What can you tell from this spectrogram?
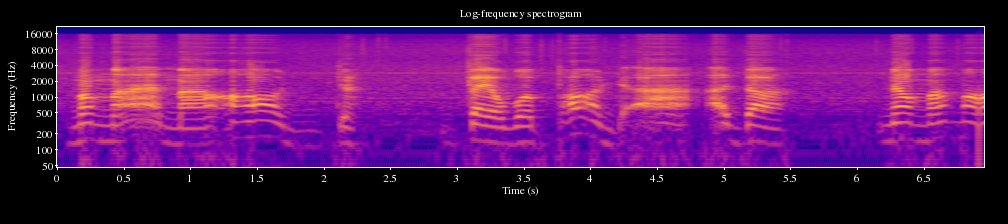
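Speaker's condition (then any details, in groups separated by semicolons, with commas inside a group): Cerebral palsy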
